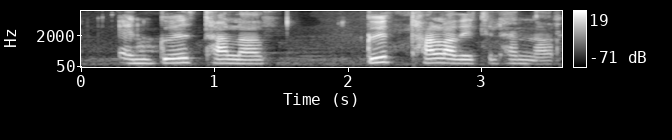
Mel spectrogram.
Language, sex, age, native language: Icelandic, female, 10, Polish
